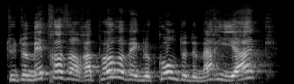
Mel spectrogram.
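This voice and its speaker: A woman's voice: on the high side, animated, normal speed, pitched above the performer's own voice. A woman voicing a cold, cruel queen who taunts and threatens in an icy, mocking tone.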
